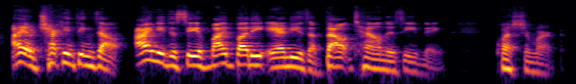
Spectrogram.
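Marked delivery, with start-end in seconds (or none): 0.1-4.4 imitated forceful, strong delivery. Reading a personal ad aloud in the writer's words: imitating a forceful voice. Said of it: "but I'm gonna be very forceful".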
